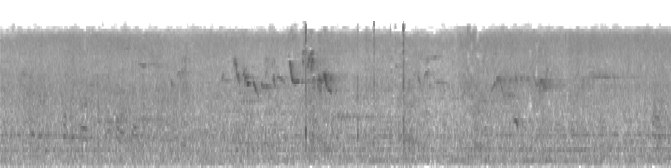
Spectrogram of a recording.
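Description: Outdoor ambience: a steady background hiss with a few quick, high bird chirps about halfway through.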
